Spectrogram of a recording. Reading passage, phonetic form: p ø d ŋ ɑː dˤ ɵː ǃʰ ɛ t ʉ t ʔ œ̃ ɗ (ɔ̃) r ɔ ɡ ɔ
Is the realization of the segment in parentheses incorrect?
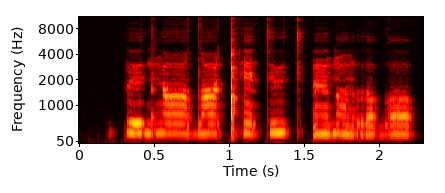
no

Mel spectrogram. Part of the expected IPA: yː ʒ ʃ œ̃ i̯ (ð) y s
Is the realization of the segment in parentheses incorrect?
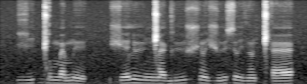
yes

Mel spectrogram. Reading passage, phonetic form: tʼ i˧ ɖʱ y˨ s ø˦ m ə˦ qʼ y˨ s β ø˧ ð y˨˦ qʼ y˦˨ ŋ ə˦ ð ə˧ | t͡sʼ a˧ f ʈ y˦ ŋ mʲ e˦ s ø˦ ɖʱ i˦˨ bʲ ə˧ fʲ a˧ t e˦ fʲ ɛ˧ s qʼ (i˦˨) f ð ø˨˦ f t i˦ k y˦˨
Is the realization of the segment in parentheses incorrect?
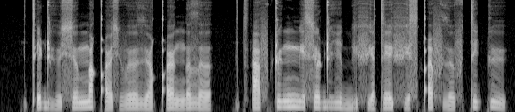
yes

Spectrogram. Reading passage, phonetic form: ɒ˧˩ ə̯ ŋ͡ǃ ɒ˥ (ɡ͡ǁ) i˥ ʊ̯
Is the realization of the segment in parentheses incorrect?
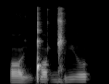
no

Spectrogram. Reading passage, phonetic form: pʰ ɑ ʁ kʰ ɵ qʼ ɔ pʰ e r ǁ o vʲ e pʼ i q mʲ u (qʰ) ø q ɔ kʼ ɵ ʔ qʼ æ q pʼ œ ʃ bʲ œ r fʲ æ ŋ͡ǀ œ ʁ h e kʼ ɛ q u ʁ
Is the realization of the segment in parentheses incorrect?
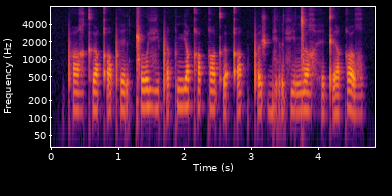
no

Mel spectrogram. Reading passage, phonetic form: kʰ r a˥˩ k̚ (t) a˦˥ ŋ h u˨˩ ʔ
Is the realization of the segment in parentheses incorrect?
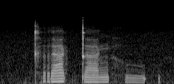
no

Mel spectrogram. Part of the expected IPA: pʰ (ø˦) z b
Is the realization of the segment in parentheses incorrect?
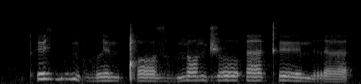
no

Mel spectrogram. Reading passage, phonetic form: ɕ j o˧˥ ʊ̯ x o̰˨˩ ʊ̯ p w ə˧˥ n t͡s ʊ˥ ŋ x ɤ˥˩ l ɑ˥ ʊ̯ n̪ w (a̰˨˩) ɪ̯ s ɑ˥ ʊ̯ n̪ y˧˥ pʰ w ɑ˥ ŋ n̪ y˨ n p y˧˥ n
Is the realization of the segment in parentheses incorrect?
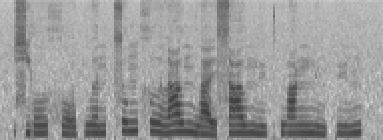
no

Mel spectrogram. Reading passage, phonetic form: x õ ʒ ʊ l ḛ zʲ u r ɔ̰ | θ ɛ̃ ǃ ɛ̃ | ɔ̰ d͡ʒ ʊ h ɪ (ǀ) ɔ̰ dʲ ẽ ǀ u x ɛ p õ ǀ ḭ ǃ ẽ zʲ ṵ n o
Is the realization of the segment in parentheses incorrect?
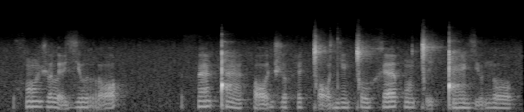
no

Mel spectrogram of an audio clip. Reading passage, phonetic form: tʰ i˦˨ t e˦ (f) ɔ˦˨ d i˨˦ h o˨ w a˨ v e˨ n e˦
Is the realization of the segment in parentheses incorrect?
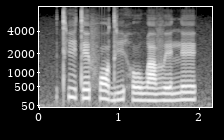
no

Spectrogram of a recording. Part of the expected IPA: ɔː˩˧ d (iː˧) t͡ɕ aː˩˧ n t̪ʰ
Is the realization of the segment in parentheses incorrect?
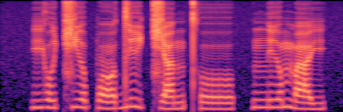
yes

